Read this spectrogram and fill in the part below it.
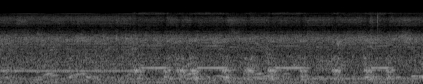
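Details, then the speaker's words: Homemade 48 x 20 inch four-axis CNC machine: steady buzzing hum with short chirps as the axis moves; stepper humming suspected from feed rate or acceleration set too high, harmless but needing tuning. "yeah that's uh it's okay I mean it's not hurting anything except for that yeah that little buzzing right there is just a little bit of feed control I'll have to tune it in"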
